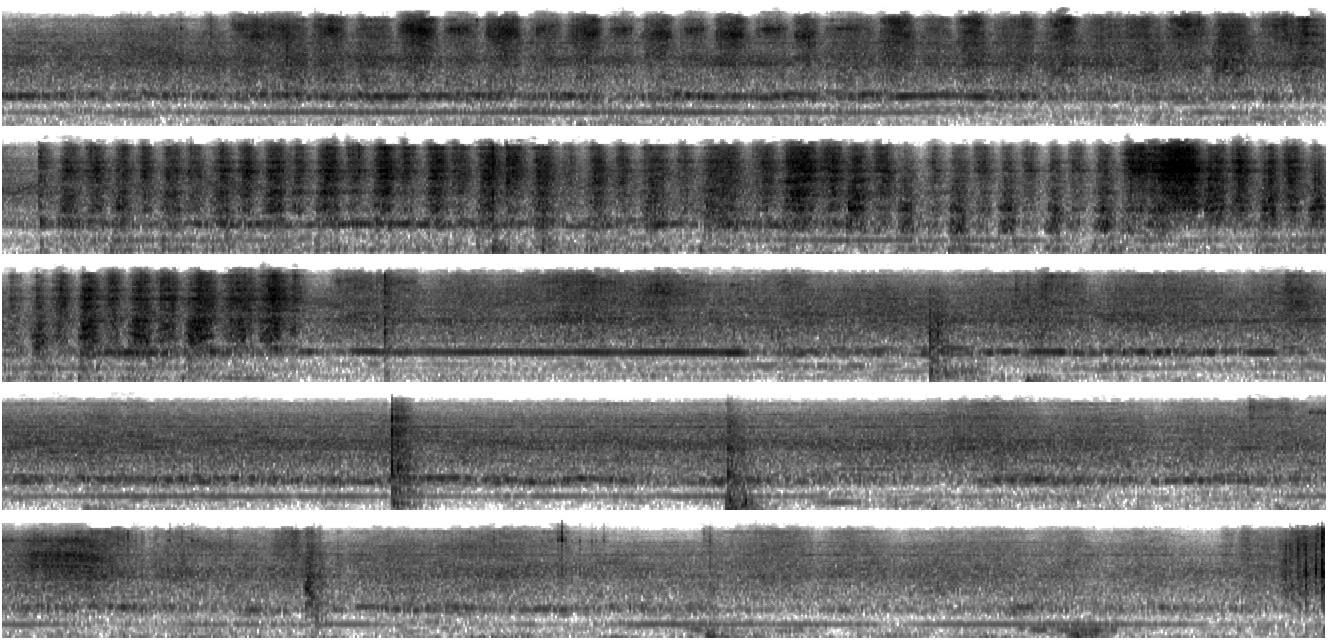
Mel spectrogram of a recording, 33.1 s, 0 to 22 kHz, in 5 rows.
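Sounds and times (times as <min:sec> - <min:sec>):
tool scraping a hard surface: 0:01.1 - 0:15.3.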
